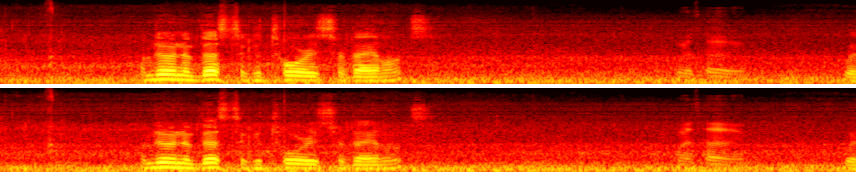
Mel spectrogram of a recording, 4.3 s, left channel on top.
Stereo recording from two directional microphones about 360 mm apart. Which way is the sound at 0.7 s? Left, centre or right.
Centre.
